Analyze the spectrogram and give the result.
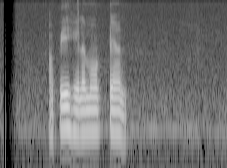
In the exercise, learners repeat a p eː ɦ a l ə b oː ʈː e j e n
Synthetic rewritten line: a p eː ɦ e l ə m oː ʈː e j a n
